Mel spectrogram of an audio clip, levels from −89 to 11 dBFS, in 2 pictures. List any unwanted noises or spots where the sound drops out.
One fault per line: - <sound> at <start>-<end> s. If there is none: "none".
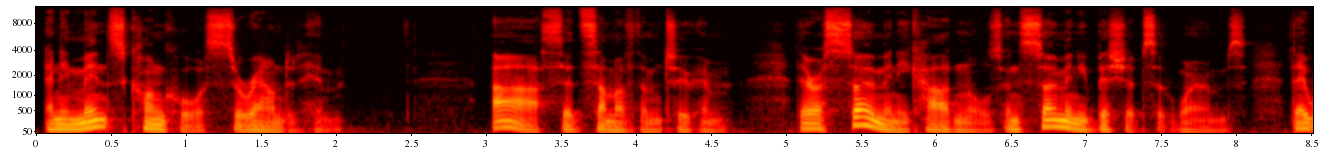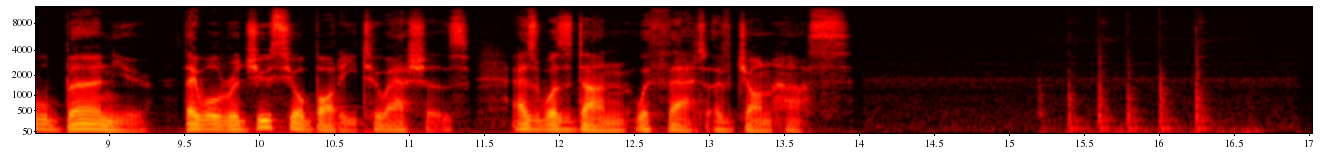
- thud at 15.2-16.7 s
